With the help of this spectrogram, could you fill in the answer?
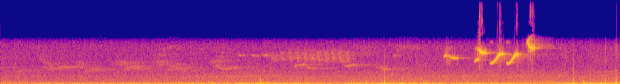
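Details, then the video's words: Yellow-bellied seedeater song: faint scattered chirps from a distance at first, then a loud, rapid phrase of high, sliding whistled notes toward the end, with low rumbling noise throughout. "COLEIRO BAIANO"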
